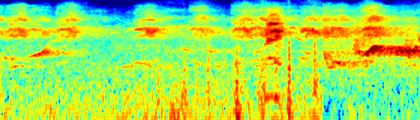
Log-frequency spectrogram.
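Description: Lorikeets calling in Australia: shrill, high chirps and squeaky squawks overlapping almost continuously, fairly faint over a soft background hiss.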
